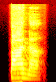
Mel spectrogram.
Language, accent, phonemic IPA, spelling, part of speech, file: Swahili, Kenya, /ˈpɑ.nɑ/, pana, adjective / verb, Sw-ke-pana.flac
- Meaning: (adjective) wide; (verb) pa locative class subject inflected present affirmative of -wa na: 1. Locative (class 16) of kuwa na 2. there is/are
